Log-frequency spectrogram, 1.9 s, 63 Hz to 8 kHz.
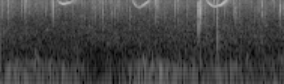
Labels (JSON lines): {"label": "biophony, dolphin", "recorder": "SoundTrap 500"}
